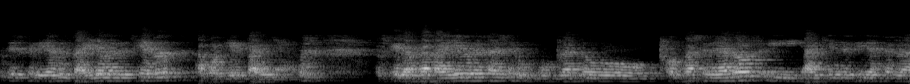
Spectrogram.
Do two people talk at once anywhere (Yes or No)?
No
